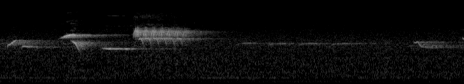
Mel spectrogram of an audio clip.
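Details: Male Eastern towhee singing "drink your tea": a soft lead-in note, a sharp higher note dropping to a lower whistle, then a rich buzzy trill, followed by softer scattered whistles.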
